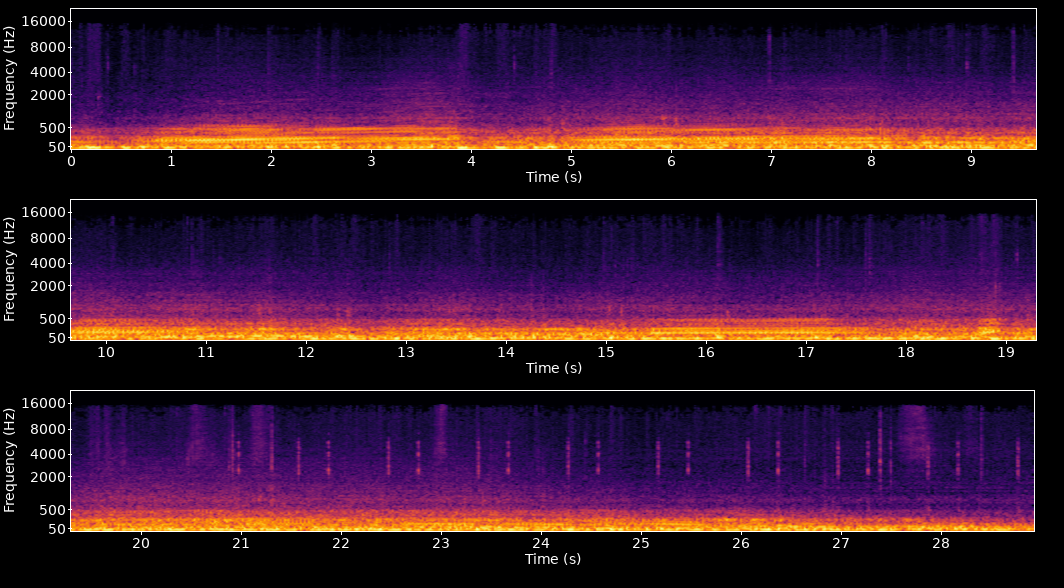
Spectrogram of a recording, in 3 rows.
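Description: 2018 Ford Mustang GT's 5.0-litre V8 heard from inside the cabin while driving, its pitch rising and falling over the first ten seconds or so, then running steadily at a cruise. Faint regular ticking comes in over the last third.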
